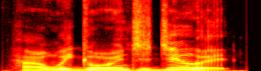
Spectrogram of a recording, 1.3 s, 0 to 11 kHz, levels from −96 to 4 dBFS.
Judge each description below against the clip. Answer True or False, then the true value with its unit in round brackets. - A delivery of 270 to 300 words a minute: True (275 wpm)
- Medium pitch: True (160 Hz)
